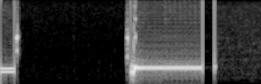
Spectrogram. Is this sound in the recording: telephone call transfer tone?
yes

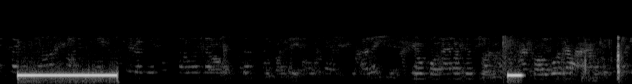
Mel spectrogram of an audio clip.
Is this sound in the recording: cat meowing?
no

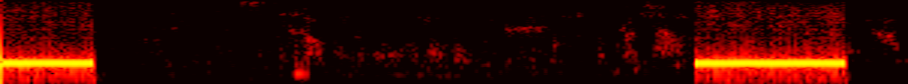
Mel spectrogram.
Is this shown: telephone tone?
yes

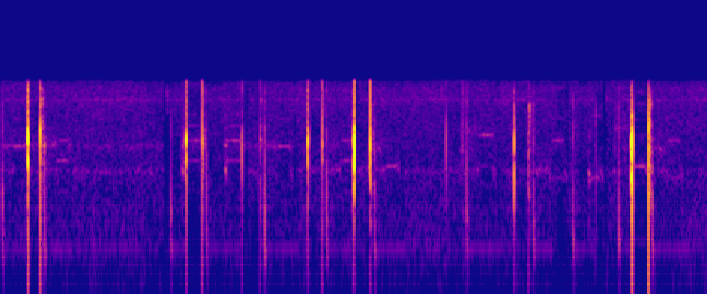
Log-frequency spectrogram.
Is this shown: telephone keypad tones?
yes

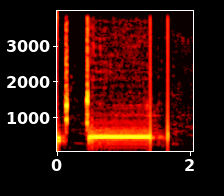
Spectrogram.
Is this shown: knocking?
no

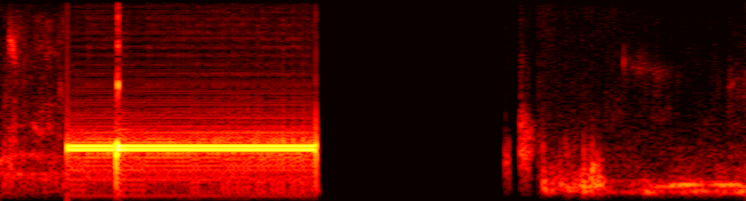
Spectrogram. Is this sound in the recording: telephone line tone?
yes

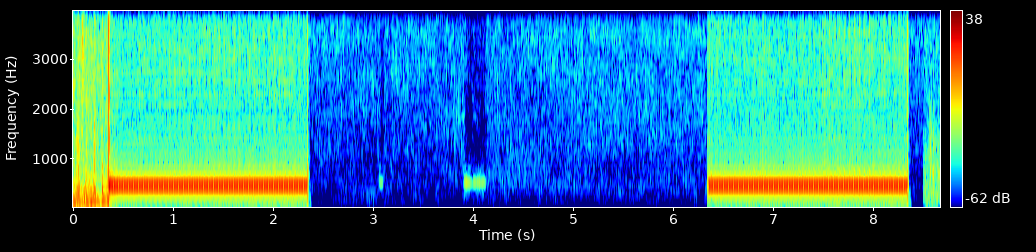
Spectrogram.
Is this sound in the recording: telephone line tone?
yes

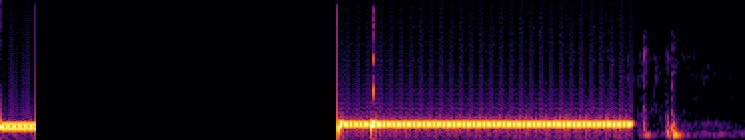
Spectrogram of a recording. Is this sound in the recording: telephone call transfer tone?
yes

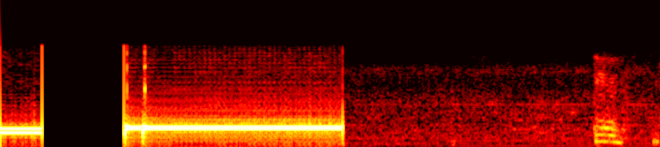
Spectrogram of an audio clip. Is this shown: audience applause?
no

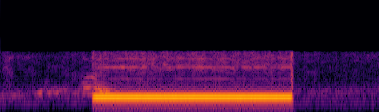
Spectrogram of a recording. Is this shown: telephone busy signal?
yes

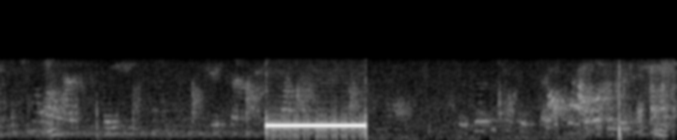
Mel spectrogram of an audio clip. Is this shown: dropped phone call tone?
yes

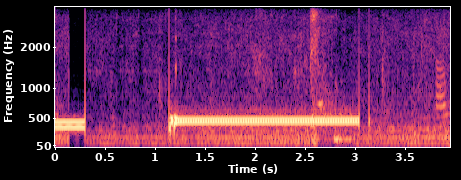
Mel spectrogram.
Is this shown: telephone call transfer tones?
yes

